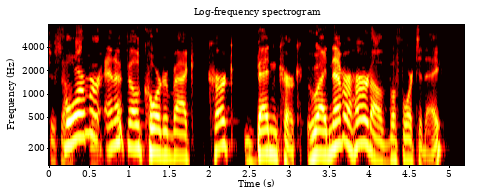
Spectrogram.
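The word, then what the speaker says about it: Benkert: Benkirk, as I believe they say it.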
